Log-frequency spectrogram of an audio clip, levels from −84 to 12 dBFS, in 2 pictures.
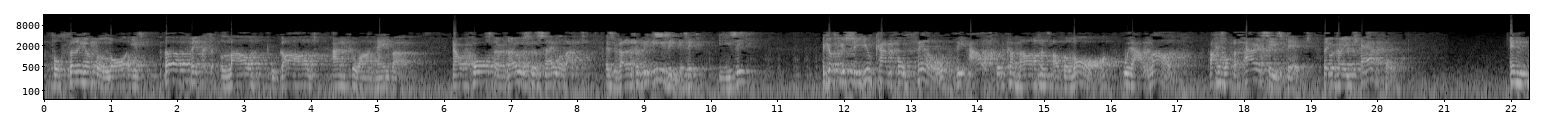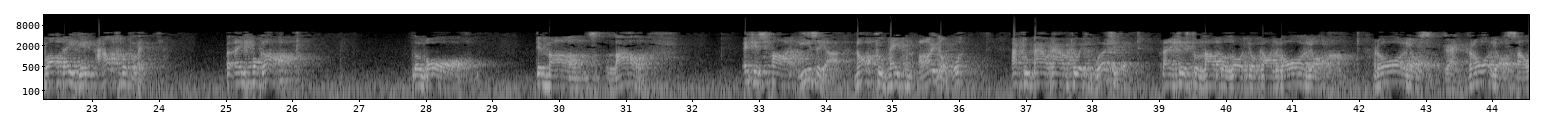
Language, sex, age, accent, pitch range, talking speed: English, male, 40-59, British, 125-165 Hz, 140 wpm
